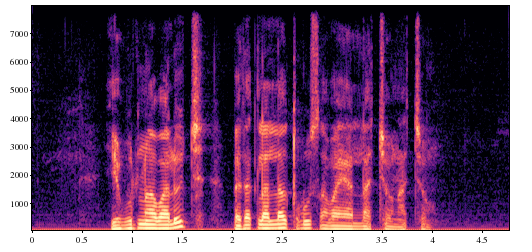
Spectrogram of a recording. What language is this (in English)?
Amharic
